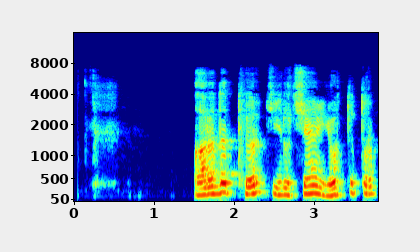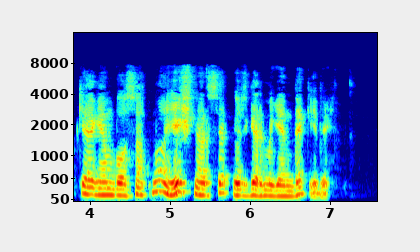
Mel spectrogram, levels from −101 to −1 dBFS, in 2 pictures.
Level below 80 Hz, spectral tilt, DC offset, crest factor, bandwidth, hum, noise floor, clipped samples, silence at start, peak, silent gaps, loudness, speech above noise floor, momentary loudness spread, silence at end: -62 dBFS; -8 dB/octave; under 0.1%; 18 dB; 7.4 kHz; none; -87 dBFS; under 0.1%; 1.5 s; -2 dBFS; none; -20 LUFS; 67 dB; 9 LU; 0.6 s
